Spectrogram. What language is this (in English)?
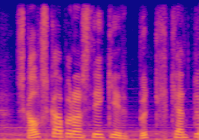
Icelandic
